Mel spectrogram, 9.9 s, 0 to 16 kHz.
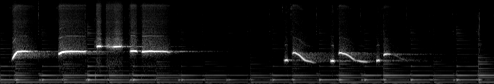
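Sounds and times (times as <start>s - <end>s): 
person whistling a soldier song refrain as a secret recognition signal: 0.2s - 4.0s, 5.7s - 8.2s.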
